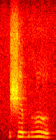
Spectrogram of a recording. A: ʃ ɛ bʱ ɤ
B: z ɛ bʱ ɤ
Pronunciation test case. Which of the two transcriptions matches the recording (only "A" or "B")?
A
